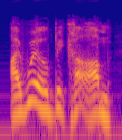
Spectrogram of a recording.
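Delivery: loud, slow insistence through clenched frustration; upset Bingo insists he is calm, loudly; agitated. A narrator's reading. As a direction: force out self-control while losing it. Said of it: "knocking over an occasional table".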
